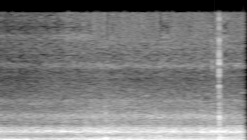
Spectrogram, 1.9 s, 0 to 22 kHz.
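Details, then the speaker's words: 2014 Ford Fiesta 1.6 after timing belt, tensioner, idler pulley and water pump replacement, first start: low even idle hum, faint steady tone, no belt squeak or ticking; smooth idle. "And engine has very, very smooth idle. We're good."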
